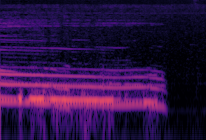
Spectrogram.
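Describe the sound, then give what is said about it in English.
Several people imitate a wolf howl together, their voices joining in one long, sustained note that dips slightly in pitch at the end before cutting off into silence. “Wow, that was a good howl. Kind of three-way harmony.”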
